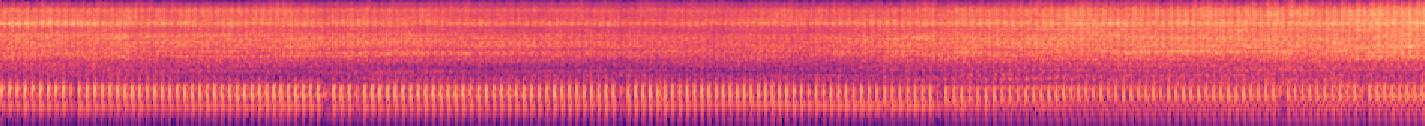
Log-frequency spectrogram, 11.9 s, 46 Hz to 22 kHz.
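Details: 2011 Husqvarna TE630 at idle, under 100 miles: coarse whirring blender-like chatter at about four pulses a second, something rattling inside; owner questions whether it is normal, source unclear.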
